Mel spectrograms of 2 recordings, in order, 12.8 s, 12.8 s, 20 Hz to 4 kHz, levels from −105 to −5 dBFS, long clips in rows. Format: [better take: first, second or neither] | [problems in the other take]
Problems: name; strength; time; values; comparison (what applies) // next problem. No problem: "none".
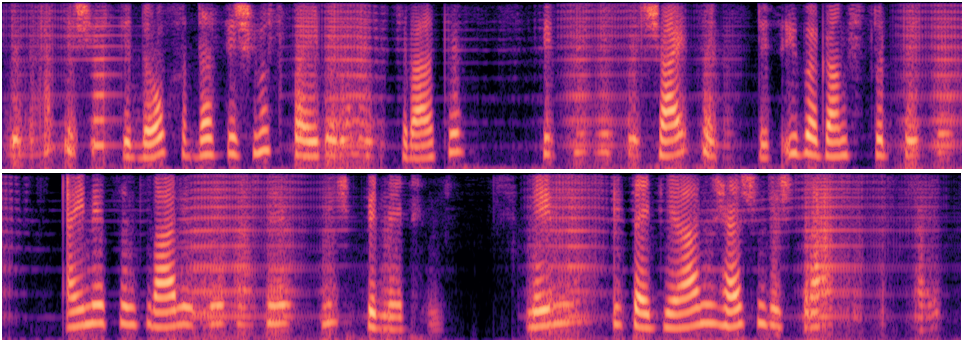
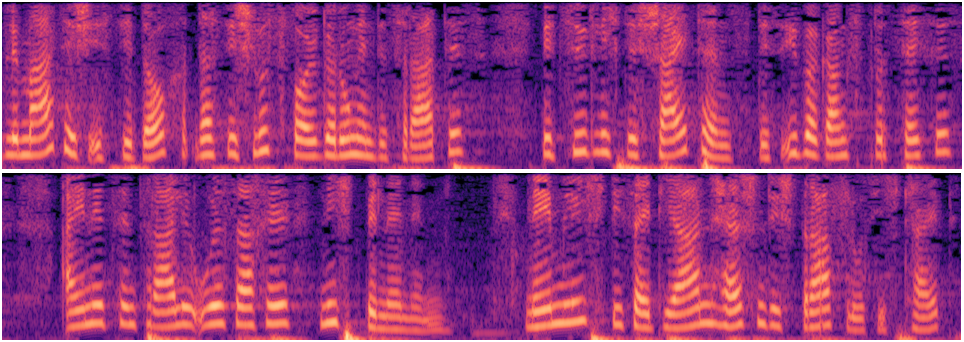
second | noise reduction (neural separator model SepFormer WHAMR!)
